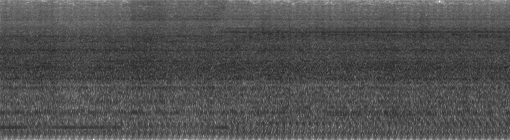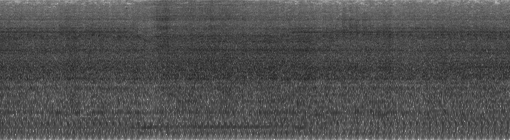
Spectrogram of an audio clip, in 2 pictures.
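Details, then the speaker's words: DIY mini excavator mower with the hydraulic motor unhooked and its two hoses tied together. The small engine drones at high speed with a heavy, laboured note, loading down about the same as with the motor on; owner doubts a flow control valve would help. "There, you can hear the engine loading up just about the same as when the motor is on there."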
